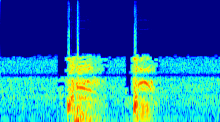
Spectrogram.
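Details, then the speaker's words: Two short, harsh, throat-clearing coughs in quick succession in a quiet room; the person says they feel they are choking, are ill and cannot get rid of the cough. "No sé qué hacer para quitarme esta tos."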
